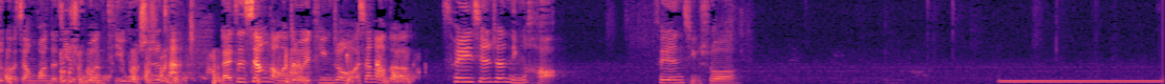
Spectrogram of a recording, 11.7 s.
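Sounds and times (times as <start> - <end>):
speech: 0.0 - 5.7, 6.6 - 7.5
telephone busy tone after call dropped: 10.0 - 11.6.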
